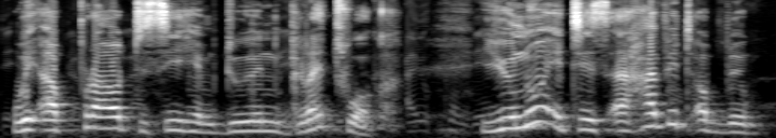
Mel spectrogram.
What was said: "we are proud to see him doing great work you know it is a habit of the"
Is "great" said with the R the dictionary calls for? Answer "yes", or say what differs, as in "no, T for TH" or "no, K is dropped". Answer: yes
